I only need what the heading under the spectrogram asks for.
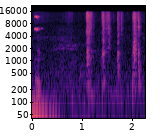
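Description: Tarot cards being shuffled: a handful of quick, crisp papery bursts in an uneven rhythm, each a brief rustling slap, standing out clearly with no talking over them.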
